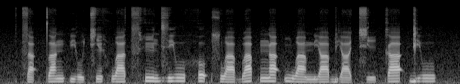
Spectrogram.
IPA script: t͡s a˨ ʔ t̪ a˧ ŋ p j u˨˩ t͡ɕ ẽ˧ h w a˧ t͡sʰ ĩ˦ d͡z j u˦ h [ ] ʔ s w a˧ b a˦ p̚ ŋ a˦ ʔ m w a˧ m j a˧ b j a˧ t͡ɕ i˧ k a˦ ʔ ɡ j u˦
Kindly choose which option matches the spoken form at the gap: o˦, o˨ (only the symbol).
o˦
